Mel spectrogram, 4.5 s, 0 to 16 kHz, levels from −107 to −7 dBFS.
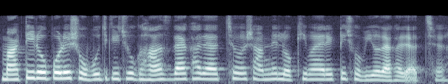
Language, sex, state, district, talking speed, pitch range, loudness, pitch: Bengali, female, West Bengal, Paschim Medinipur, 215 wpm, 210-245 Hz, -16 LUFS, 225 Hz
